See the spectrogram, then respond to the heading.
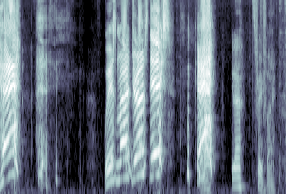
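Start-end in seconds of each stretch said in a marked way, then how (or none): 0.0-4.2 high, loud, drawn-out cartoon kid voice. Acting out Kevin, who sounds just like him: Cartman voice. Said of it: "He sounds just like him".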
